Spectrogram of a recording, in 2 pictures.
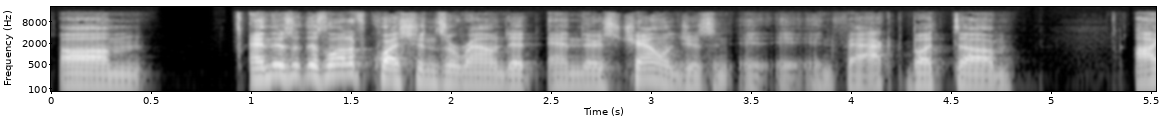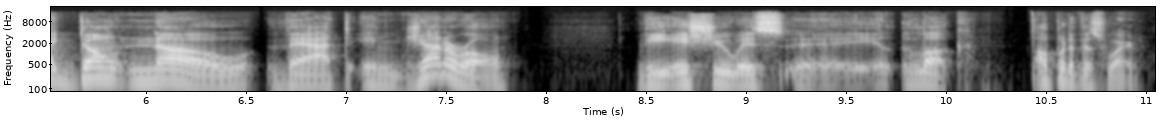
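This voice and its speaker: A man hosting a commentary show, talking through his views in a halting way with many repeated words and sudden loud emphasis. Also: mid-range voice, expressive, no room sound, clean studio sound. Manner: hesitant, repeats words, stresses points loudly. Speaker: show host. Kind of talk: political commentary monologue.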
